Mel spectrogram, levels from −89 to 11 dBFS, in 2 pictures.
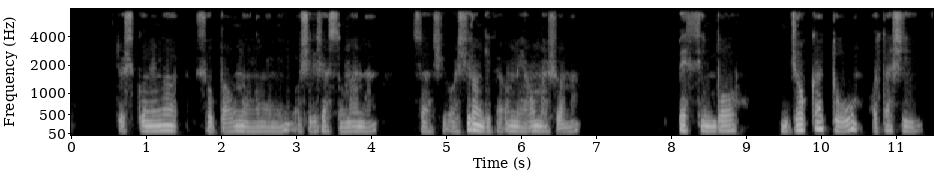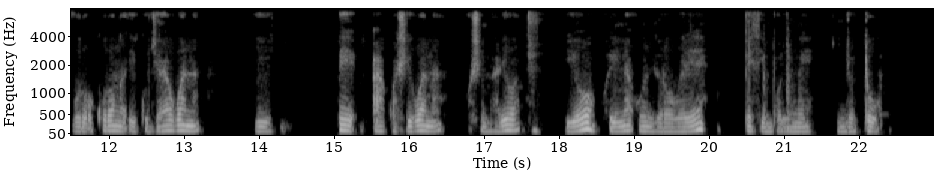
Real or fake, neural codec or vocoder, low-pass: real; none; 7.2 kHz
